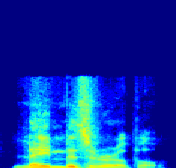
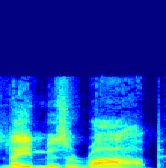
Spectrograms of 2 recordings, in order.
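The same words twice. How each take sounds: First: The title is said with an English pronunciation. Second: The title is said with a French pronunciation.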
